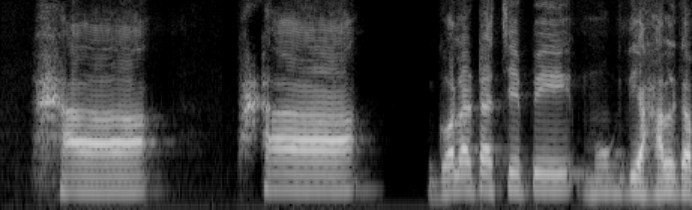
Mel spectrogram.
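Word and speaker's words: حاء: এই অক্ষরের নাম কি জানেন এই অক্ষরের নাম হলো হা গলাটা চেপে মুখ দিয়ে হালকা বাতাস বের করে এটা উচ্চারণ করতে হবে হা সবাই একসাথে জোরে জোরে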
